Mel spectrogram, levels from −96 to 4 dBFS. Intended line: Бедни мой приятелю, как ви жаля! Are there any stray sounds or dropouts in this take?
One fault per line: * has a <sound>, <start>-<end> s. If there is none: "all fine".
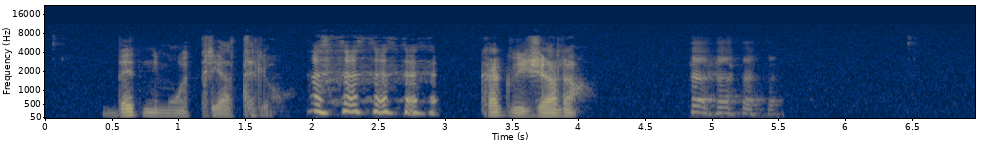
* has a laugh, 2.0-3.0 s
* has a laugh, 4.8-5.6 s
